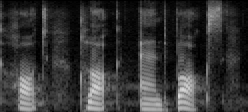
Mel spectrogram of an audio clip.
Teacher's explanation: The A sound in lot words like hot, clock, and box doesn't exist in most American dialects. D's short, back, rounded vowel requires coordinating tongue position with lip rounding, creating a crisp quality that clearly separates these words from others in the British vowel system.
